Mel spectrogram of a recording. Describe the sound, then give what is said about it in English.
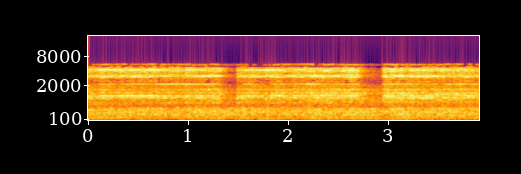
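An aircraft's alarm bell rings continuously in a rapid, harsh metallic clatter, steady and loud, broken only by two brief dips in intensity, sounded as the plane's number four engine is on fire. No voices are heard. “Yeah, well, here goes for the alarm bell.”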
